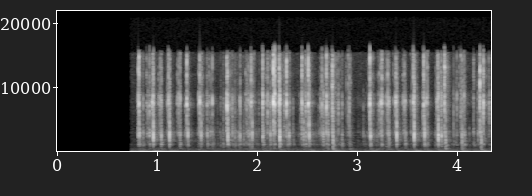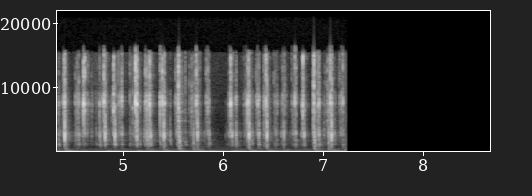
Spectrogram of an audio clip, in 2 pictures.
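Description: Computer keyboard typing sound effect: rapid, irregular key clicks over a low hum, starting about a second in and cutting off abruptly near the end, as text is typed out on screen.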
